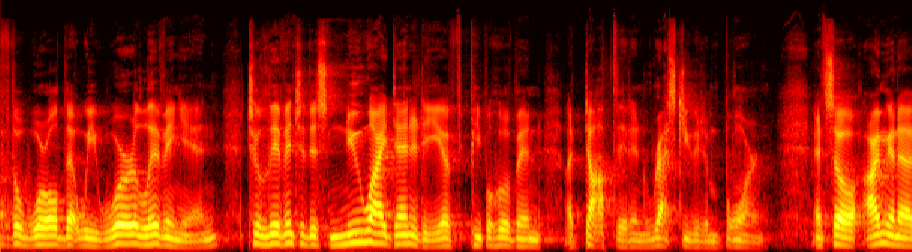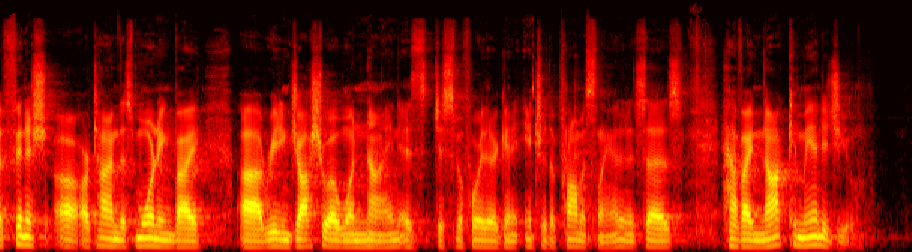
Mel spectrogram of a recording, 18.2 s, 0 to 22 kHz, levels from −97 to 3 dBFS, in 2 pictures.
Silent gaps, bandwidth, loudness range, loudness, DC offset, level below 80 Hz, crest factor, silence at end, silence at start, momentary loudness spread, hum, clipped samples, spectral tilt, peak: none; 15.5 kHz; 7 LU; -25 LUFS; under 0.1%; -78 dBFS; 22 dB; 0.6 s; 0 s; 15 LU; none; under 0.1%; -5.5 dB/octave; -4 dBFS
